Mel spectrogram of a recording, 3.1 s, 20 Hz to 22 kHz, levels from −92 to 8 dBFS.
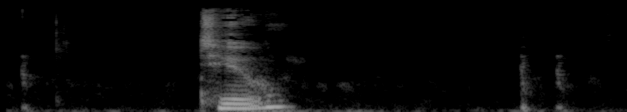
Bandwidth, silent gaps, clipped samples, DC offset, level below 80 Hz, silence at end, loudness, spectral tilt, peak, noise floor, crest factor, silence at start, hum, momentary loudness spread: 16 kHz; none; under 0.1%; under 0.1%; -62 dBFS; 0.35 s; -33 LUFS; -5.5 dB/octave; -20 dBFS; -78 dBFS; 20 dB; 1 s; none; 25 LU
